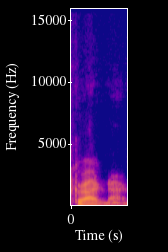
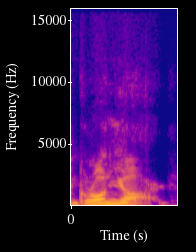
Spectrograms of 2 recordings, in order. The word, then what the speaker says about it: Grognard: You know, and now people tell me I pronounced Grognard wrong. Oh well. Well, how you supposed to pronounce it? It's French. You're supposed to say Grunard.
